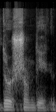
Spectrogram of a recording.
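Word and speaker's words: Darshan: Durshun is Durshun, the proper pronunciation.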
